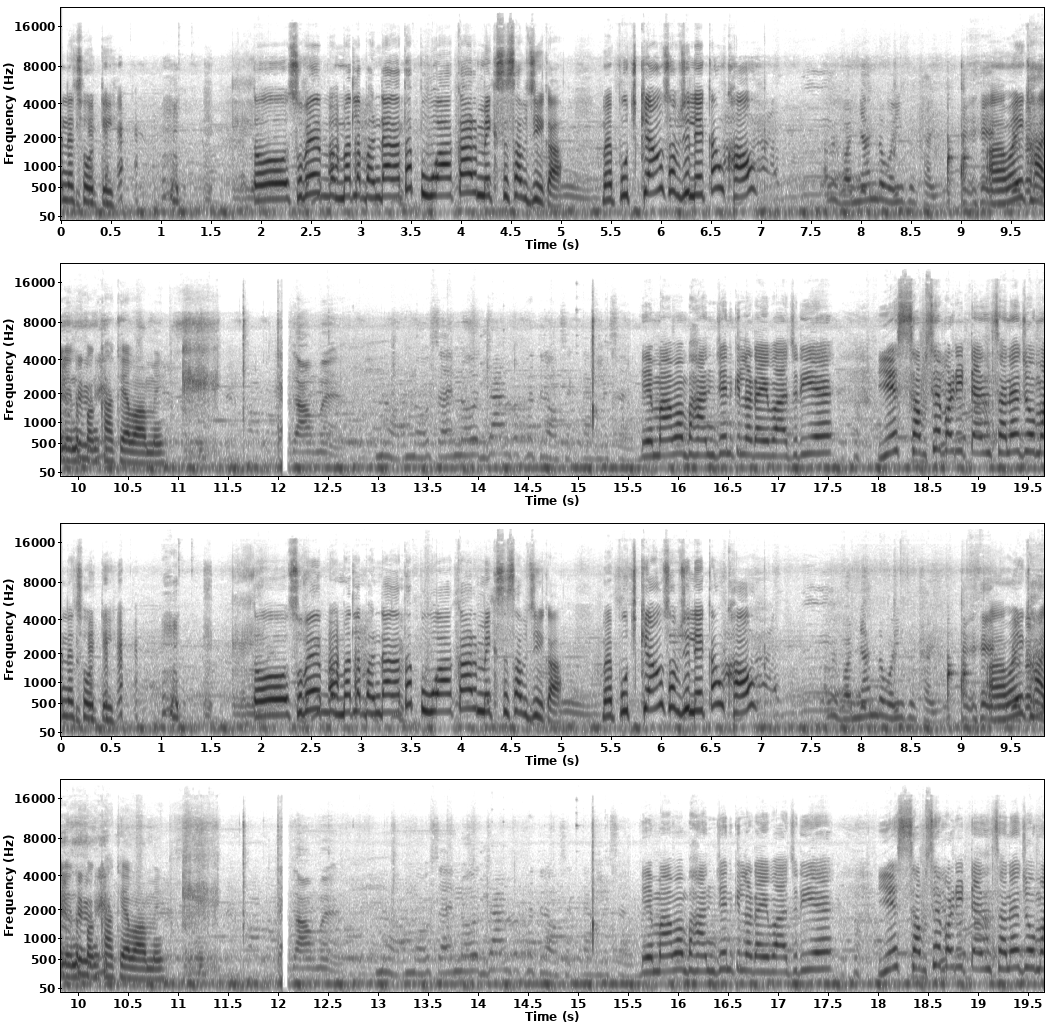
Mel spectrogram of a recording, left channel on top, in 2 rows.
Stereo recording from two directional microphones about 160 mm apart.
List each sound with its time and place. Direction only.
0.0 s speech: 15° right (ahead or behind)
1.0 s speech: 60° right (ahead or behind)
1.9 s speech: 20° right (ahead or behind)
5.4 s speech: 20° right (ahead or behind)
7.9 s speech: 45° right (ahead or behind)
9.2 s speech: 15° right (ahead or behind)
11.0 s speech: 55° right (ahead or behind)
11.9 s a sound: 50° right (ahead or behind)
13.6 s speech: 10° right (ahead or behind)
15.1 s a sound: 45° right (ahead or behind)
15.6 s a woman's voice: 5° left (ahead or behind)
